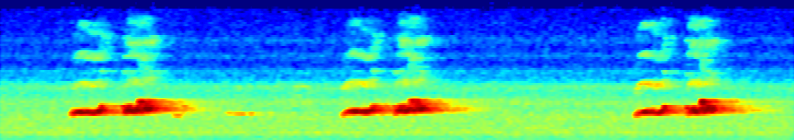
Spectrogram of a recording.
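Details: Hodgson's hawk-cuckoo song recorded in Tokyo's Tomin-no-Mori forest, the bird elusive: piercing paired whistles rising in pitch, three phrases roughly two seconds apart, faint background hum.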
